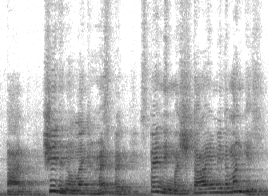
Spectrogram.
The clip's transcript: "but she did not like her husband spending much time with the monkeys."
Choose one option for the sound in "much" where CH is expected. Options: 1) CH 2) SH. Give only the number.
2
